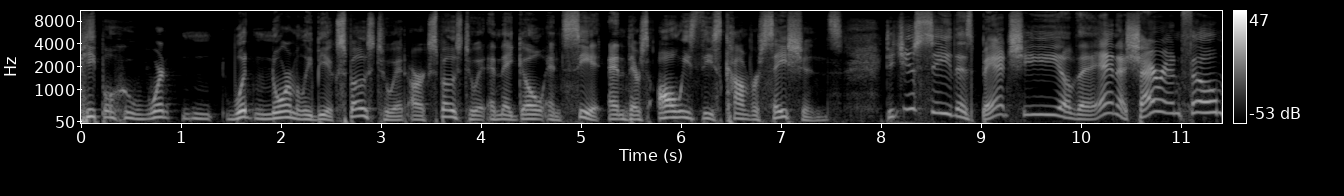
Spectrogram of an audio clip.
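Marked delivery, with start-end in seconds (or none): 8.0-11.4 put-on Southern accent, very high, sing-song, swooping. Imitating people chatting about a film: put-on Southern accent. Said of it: "I don't know why I do a Southern accent".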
